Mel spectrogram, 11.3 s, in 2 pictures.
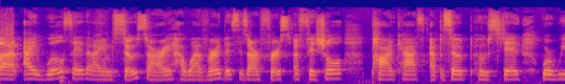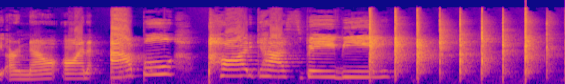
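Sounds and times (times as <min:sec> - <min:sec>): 
speech: 0:00.0 - 0:09.8
applause: 0:09.3 - 0:11.2.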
